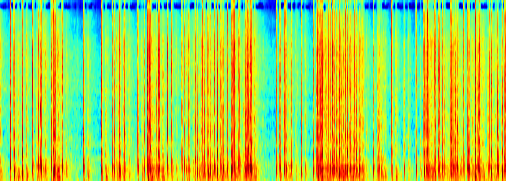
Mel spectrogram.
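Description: Fireworks display: aerial shells bursting in a dense, near-continuous barrage of loud bangs and crackling, many reports a second. The barrage eases briefly about two, five and a half and eight seconds in.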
